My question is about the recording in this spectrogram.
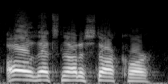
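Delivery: high, loud mock scream; retold scream. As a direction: shriek it like the angry guy at the race. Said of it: "Guy starts screaming".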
